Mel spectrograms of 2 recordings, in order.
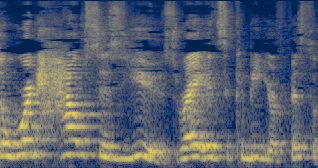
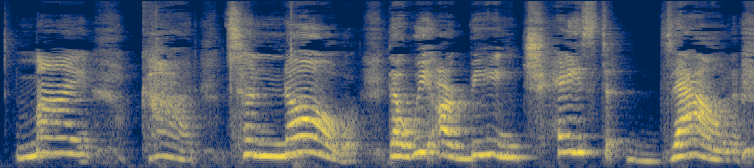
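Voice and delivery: ordinary talk, nothing marked

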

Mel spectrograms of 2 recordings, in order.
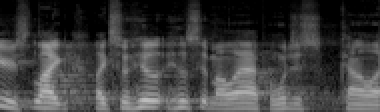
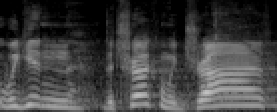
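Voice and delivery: ordinary talk

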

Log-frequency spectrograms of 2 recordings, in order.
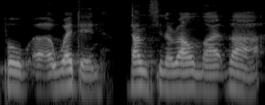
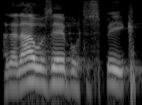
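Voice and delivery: usual speaking voice

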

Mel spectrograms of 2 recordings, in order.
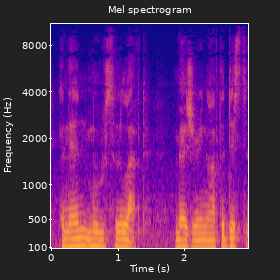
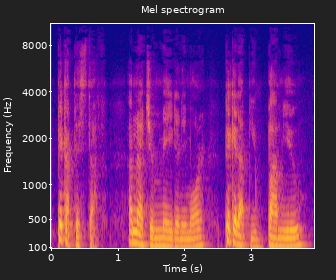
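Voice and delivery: loud, insistent scolding; angry command; 3 semitones higher, 9 dB louder than usual. Acted. Mother refusing to be the sons' maid, angry command. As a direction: order them about in a raised voice. Mother orders sons to pick up.

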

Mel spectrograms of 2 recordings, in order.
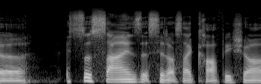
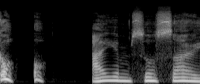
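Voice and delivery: apologetic waiter; 6 semitones higher than usual. Retold or imitated. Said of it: "He's like".

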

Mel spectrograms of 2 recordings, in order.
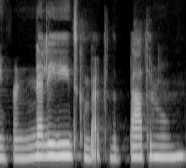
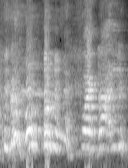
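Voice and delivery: loud laughing cry; 11 semitones higher, 17 dB louder, much slower than usual. Real, not acted. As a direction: laugh it out loudly. Power cuts out mid-video.

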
